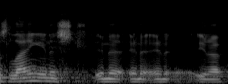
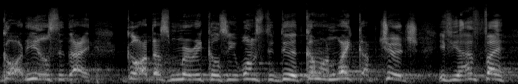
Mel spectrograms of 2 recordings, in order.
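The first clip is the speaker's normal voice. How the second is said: high, loud fiery preacher cry; rally the sleepy church, full force; preaching shout; 10 semitones higher, 7 dB louder than usual. Retold or imitated. Preacher to a sleepy church, loud rallying cry. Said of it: "Yeah, I was just going for it".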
